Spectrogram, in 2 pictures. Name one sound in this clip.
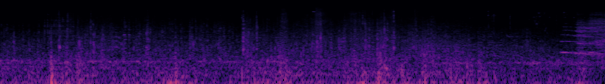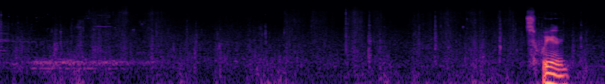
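Footsteps crunch on a dirt path outdoors.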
